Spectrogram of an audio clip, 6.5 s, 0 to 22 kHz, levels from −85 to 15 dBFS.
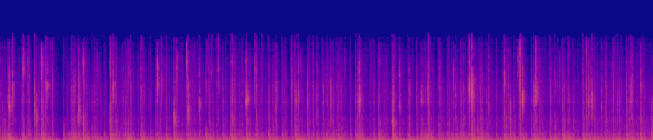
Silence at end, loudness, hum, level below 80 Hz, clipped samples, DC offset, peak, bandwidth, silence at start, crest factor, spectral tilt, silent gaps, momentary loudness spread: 0 s; -35 LUFS; none; -56 dBFS; under 0.1%; under 0.1%; -14 dBFS; 17 kHz; 0 s; 22 dB; -3.5 dB/octave; none; 3 LU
